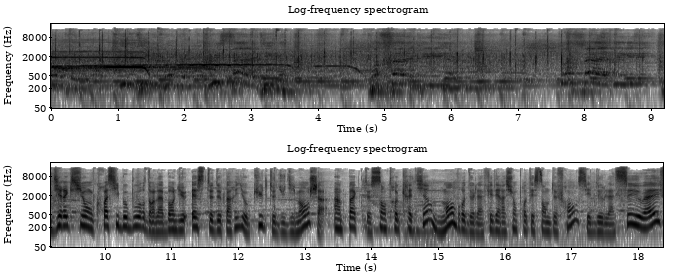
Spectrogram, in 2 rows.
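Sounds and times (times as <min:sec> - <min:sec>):
evangelical Sunday church congregation cheering with whoops and shouting in Croissy-Beaubourg: 0:00.0 - 0:06.3
scattered clapping of a church congregation: 0:00.0 - 0:10.6
speech: 0:09.3 - 0:18.3.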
